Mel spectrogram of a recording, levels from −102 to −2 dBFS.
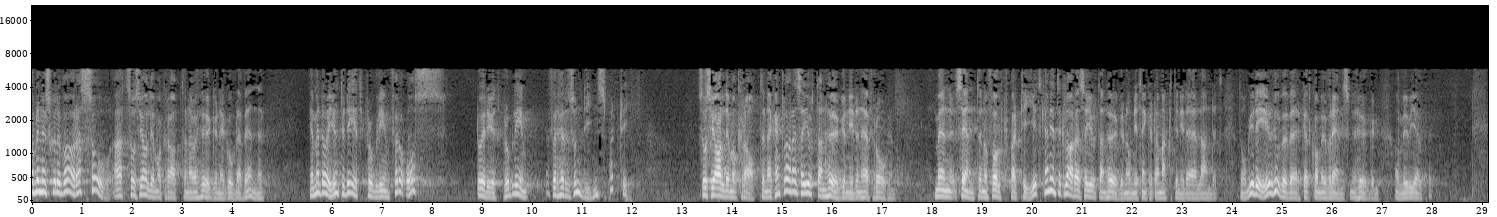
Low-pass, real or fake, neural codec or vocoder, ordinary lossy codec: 7.2 kHz; fake; codec, 16 kHz in and 24 kHz out, 1 kbps, XY-Tokenizer; MP3, 24 kbps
